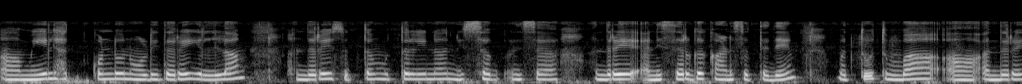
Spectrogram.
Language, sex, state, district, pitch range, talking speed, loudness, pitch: Kannada, female, Karnataka, Belgaum, 220-250 Hz, 100 wpm, -16 LUFS, 235 Hz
